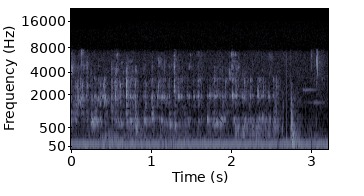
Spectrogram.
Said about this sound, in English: I'm hoping that's another drink. It sounded like somebody was pretty heavy. No. Sorry, it was. I was topping off my water.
